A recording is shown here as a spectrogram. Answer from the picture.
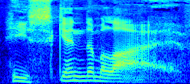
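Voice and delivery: slow whispered confidence; retold whisper. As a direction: lean in and whisper it slowly, like a secret. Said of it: "the funeral home guy said".

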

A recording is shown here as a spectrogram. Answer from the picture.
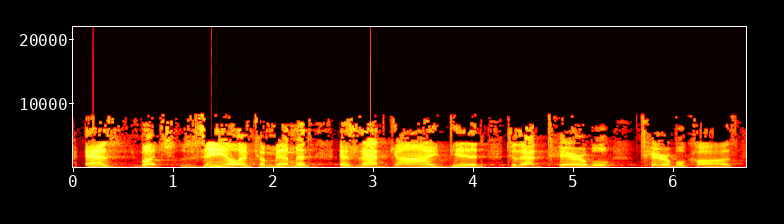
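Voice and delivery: loud, rising pulpit call; rally the men with zeal; fervent preaching. Acted. Preacher challenging the men, loud and passionate.

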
